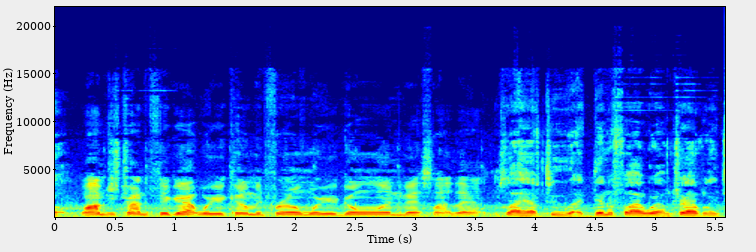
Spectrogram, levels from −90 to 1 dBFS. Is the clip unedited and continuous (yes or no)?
yes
